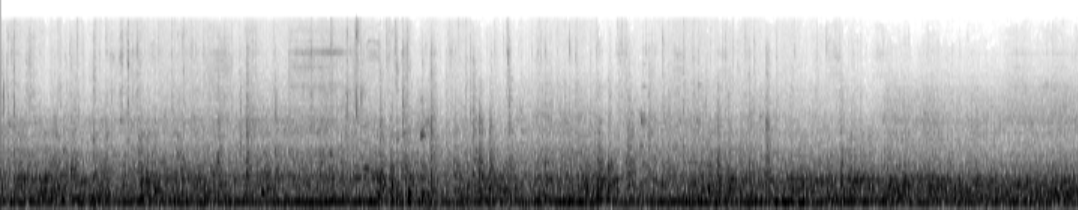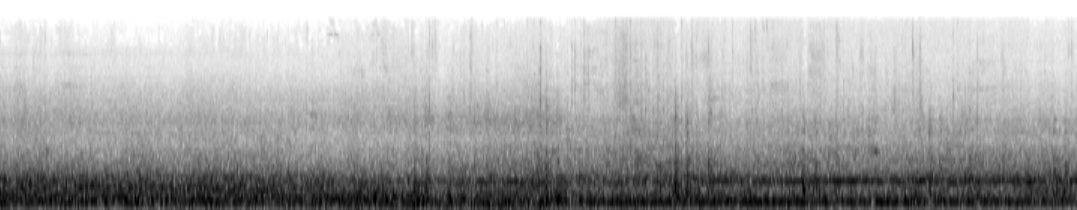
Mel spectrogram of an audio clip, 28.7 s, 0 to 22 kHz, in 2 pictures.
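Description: Running noise inside a JR Kyushu 783 series limited express train in motion: a steady rumble with a constant low hum. A steady higher tone joins in about two-thirds of the way through.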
